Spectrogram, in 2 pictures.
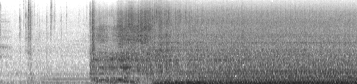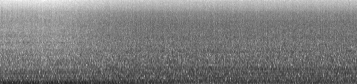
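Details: Vehicle just fitted with new gas tanks and Cherry Bomb turbo mufflers, not started for a couple of weeks: a quick crank, catches at once, then a deep steady exhaust rumble settling into an even idle. It starts and runs fine.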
